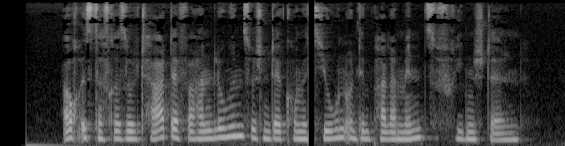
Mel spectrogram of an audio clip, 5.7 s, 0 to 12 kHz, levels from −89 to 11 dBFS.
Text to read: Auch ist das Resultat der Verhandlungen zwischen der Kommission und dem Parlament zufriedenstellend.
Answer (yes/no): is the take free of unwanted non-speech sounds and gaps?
no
